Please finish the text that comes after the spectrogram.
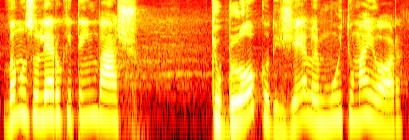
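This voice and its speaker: A man's voice: high voice, moderate pace, a little mellow. A man in his thirties from Chile, speaking Portuguese with a Chilean Spanish accent, giving an earnest motivational talk as a coach. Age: 30s. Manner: earnest, frequent "né?" tags. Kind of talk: motivational talk to a live audience.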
